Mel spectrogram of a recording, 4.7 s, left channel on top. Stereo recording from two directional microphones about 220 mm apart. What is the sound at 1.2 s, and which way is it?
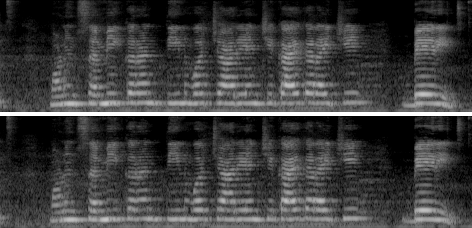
A woman's voice, 30° left (ahead or behind).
